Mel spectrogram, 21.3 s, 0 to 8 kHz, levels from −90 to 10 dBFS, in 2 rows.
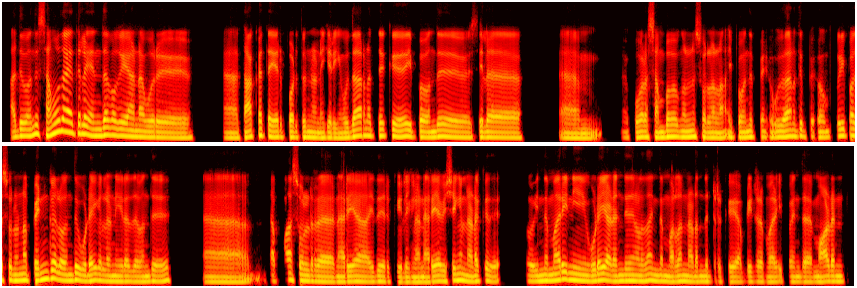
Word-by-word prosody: அது 125 +5 +1
வந்து 175 +6 +2
சமுதாயத்தில 200 0 +3
எந்த 140 +2 +3
வகையான 135 -5 +2
ஒரு 115 -1 +1 0.8
அ - - -2 0.2
தாக்கத்த 130 +5 0
ஏற்படுத்தும்ன்னு 115 -1 0
நினைக்கிறீங்க? 105 -1 -1
உதாரணத்துக்கு 140 +1 0 0.2
இப்போ 120 0 -2
வந்து 120 +3 +2 0.4
சில 115 0 +1 1.0
அம் 100 -1 0 0.6
போற 120 +2 +2
சம்பவங்கள்ன்னு 120 +2 +2
சொல்லலாம். 105 -1 +1
இப்போ 110 - -6
வந்து 120 +2 +1 0.3
உதாரணத்துக்கு 130 +1 +1
ப் - - -3 0.2
குறிப்பா 140 +1 0
சொல்லணும்ன்னா, 135 0 +1
பெண்கள் 160 +3 +3
வந்து 125 +3 +2
உடைகள் 120 0 +1
அணியிறத 110 -1 0
வந்து, 110 +1 0 0.6
ஆ - - -2 0.8
தப்பா 120 +5 -5
சொல்ற 120 -2 +1 0.3
நிறைய 110 +2 +2 0.2
இது 110 - -2
இருக்குது 105 0 -5
இல்லைங்களா? 100 0 -1
நிறைய 110 +3 +2
விஷயங்கள் 130 +2 +1
நடக்குது. 115 -1 -1 0.5
"இந்த 125 +1 +2
மாதிரி 140 +4 +3
நீ - - +3 0.2
உடை 130 +3 +3
அணிஞ்சதுனால 120 0 +1
தான் 130 -2 +1
இந்த 120 - 0
மாரிலாம் 115 +2 +1
நடந்துட்டு 105 0 -2
இருக்குது, 105 +1 -3
அப்படிங்கிற 105 0 -4
மாதிரி 105 0 -1
இப்ப - - -9
இந்த 105 0 -1 0.2
மாடர்ன் 110 +1 +1
120 Hz, 150 wpm, -22 LUFS, 110-130 Hz, 1.0 s, சமுதாயத்தில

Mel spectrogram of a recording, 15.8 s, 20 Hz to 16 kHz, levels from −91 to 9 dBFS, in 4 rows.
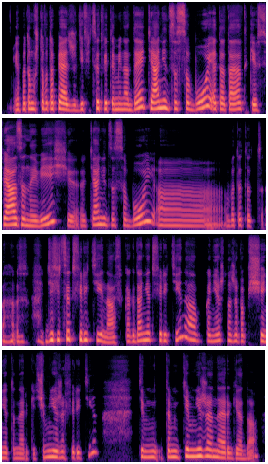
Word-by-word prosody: Э, 170 - -4
потому 195 +1 +2
что, 190 +3 -3
вот 195 - -1
опять 195 -3 +5
же, 160 - -5
дефицит 190 +5 -1
витамина 180 -2 +1
D 200 +10 +3
тянет 220 -2 +5
за 205 - 0
собой- 200 - +3
это, 195 -2 +1
да, 180 +3 +2
такие 170 -3 -2
связанные 200 -1 +4
вещи, 235 - -1
э, 165 0 -10
тянет 205 +2 -1
за 185 - -6
собой, 200 - 0
а, 175 +2 -7
вот 175 0 -10
этот, 170 -3 -8
э, - - -22 0.7
дефицит 230 +6 +2
ферритина. 225 - 0
А, - - -3
ф 155 - -13
когда 185 +2 -2
нет 225 0 +1
ферритина, 225 - -2
конечно 200 +2 -4
же, 195 0 -4
вообще 190 +1 -2
нет 165 -2 -6
энергии. 155 0 -9
Чем 185 +6 -4
ниже 195 -2 +2
ферритин, 215 - -7 0.6
тем 190 -2 -1
тем, 195 -1 +1
тем 215 +1 +4
ниже 225 +1 +4
энергия, 165 -7 0
да. 135 - -7
195 Hz, 175 wpm, -22 LUFS, 175-215 Hz, 0.7 s, опять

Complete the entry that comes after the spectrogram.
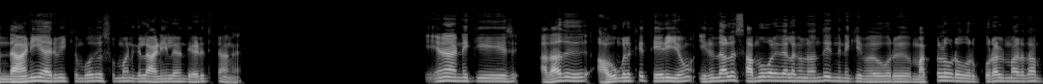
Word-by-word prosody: அந்த 125 +1 0
அணிய 160 +2 +4
அறிவிக்கும் 150 -1 -3
போது 155 +2 0
சுப்மன் 145 0 -5
கில்ல 135 -3 +4
அணியிலிருந்து 135 -1 -1
எடுத்துட்டாங்க. 130 -6 -6 2.0
ஏன்னா 175 +2 +5
இன்னைக்கு 150 -2 -2 0.6
அதாவது 160 +9 +4 0.4
அவங்களுக்கே 155 +9 0
தெரியும். 155 +1 +2 0.2
இருந்தாலும் 170 +5 +1
சமூக 165 +5 +3
வலைத்தளங்கள் 165 -3 0
வந்து 170 +4 -1
இன்னைக்கு 150 -2 -4 0.3
ஒரு 130 0 -1 0.2
மக்களோட 175 +7 -1
ஒரு 135 - -2
குரல் 150 +2 0
மாதிரி 145 -1 0
தான் 155 -3 -3
150 Hz, 140 wpm, -25 LUFS, 140-160 Hz, 2.0 s, ஏன்னா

